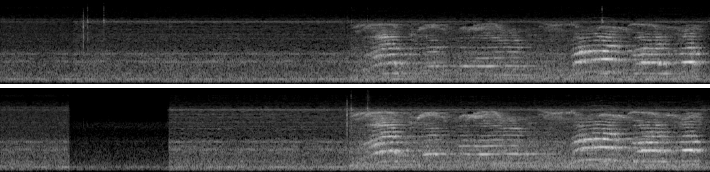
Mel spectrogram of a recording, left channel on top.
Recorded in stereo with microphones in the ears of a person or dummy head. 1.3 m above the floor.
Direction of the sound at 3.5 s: 30° right (ahead or behind).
